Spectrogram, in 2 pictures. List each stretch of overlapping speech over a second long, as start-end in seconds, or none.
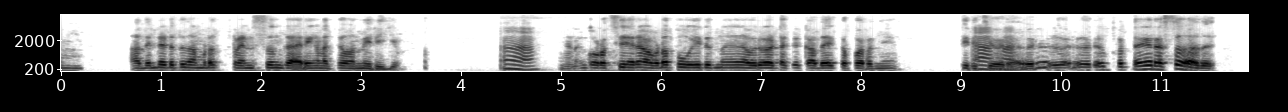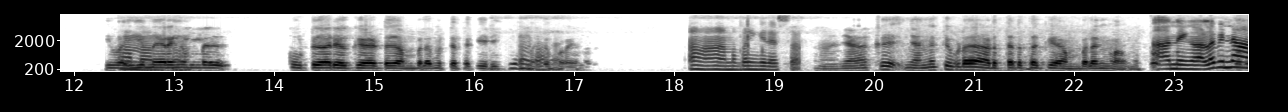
none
